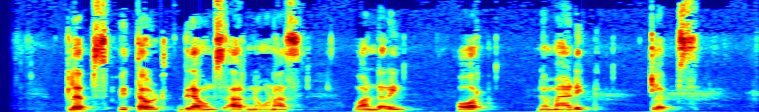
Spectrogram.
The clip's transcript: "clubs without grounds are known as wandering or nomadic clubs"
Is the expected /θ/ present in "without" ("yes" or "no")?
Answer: no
